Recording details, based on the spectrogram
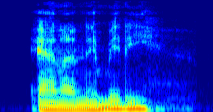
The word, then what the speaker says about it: anonymity: First one is anonymity. Anonymity? Did I say that right? – Anonymity? Sure.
